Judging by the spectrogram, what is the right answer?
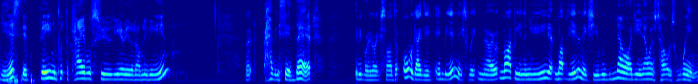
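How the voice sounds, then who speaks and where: A woman with an Australian accent, medium in pitch, at a fairly quick pace, with ordinary pitch variation. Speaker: retiree. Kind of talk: interview answer.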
